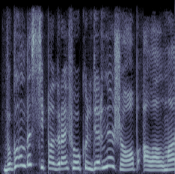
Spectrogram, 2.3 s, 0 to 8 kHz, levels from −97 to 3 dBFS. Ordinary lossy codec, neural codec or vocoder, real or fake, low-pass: none; codec, 16 kHz, 2 kbps, X-Codec, WavLM features, trained on Multilingual LibriSpeech; fake; none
